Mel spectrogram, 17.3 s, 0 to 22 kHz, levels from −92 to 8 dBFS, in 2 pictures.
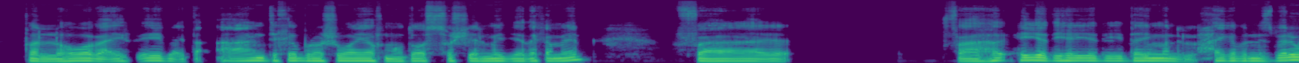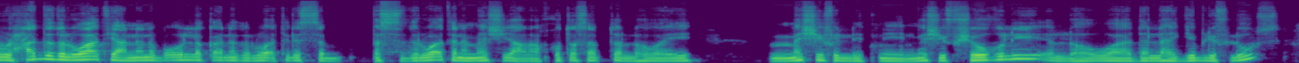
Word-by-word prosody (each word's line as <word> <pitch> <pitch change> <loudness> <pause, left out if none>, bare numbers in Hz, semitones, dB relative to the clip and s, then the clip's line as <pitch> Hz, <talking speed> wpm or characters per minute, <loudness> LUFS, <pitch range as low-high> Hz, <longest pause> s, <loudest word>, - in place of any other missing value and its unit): فاللي 95 -2 -1
هو 110 +2 +1
بقيت 100 -1 -4
إيه 120 +2 -1
بقيت 105 - -8 0.2
عندي 115 +2 -2
خبرة 115 -2 -1
شويّة 110 +1 0
في 105 - -6
موضوع 95 +2 -3
السوشيال 105 -1 -4
ميديا 105 -1 -1
ده 105 - -3
كمان 110 +7 -1 0.6
ف - - -6 1.6
فها 100 +4 -3
هي 130 0 +3
دي 115 -1 -2
هي 120 0 +1
دي 115 0 -4
دايمًا 115 0 +1
الحاجة 110 +5 -5
بالنسبة 110 +2 -1
لي 140 - +6
ولحد 145 +4 +4
دلوقتي، 165 -2 +6
يعني 125 -1 +3
أنا 135 +1 +3
باقول 140 +3 0
لك 140 0 -2
أنا 135 0 0
دلوقتي 125 +1 -1
لسّه 125 -3 -3 0.2
بس 120 -1 -2
دلوقتي 140 +4 +3
أنا 125 - +4
ماشي 125 +2 +1
على 100 -3 -1
خُطى 125 +1 -4
ثابتة 130 +2 -3
اللي 110 -3 -2
هو 115 +1 -1
إيه، 115 +2 -1 0.5
ماشي 120 +6 +3
في 130 -1 0
الاتنين، 110 -2 -1
ماشي 120 +1 0
في - - -6
شغلي 165 +9 +4
اللي 105 -4 -3
هو 115 +1 +1
ده 110 +2 -1
اللي 120 0 +2
هيجيب 115 +2 +1
لي 120 - +2
فلوس، 155 - -1
115 Hz, 195 wpm, -23 LUFS, 110-130 Hz, 1.6 s, لي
